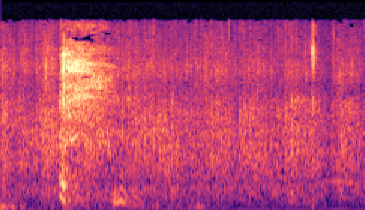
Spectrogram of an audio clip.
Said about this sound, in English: If you believe that, clap your hands and praise him.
